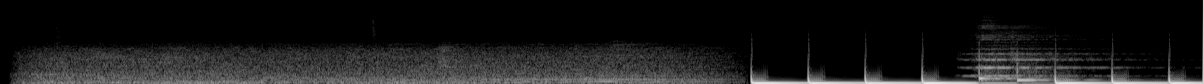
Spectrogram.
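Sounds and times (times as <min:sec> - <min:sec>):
faint hum: 0:09.6 - 0:12.0.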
